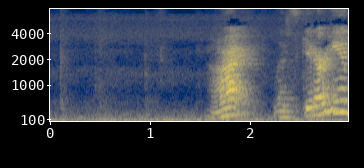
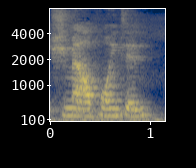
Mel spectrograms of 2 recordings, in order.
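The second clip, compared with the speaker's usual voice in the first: plain reading voice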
